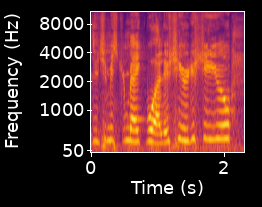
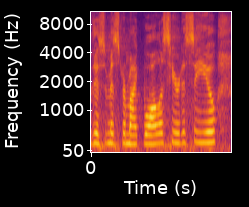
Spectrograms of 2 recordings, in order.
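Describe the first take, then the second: First: It is said in a put-on, imitated voice. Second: It is said in the speaker's plain voice.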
